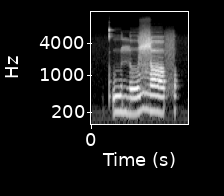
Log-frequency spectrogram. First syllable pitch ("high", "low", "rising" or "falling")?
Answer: low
